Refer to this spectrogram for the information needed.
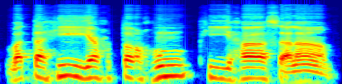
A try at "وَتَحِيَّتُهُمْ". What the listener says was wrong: تجدید آ گئی تو کیا بولا ہم نے, سختی سے پڑھنا. ہاں تجدید کو صحیح کریں.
